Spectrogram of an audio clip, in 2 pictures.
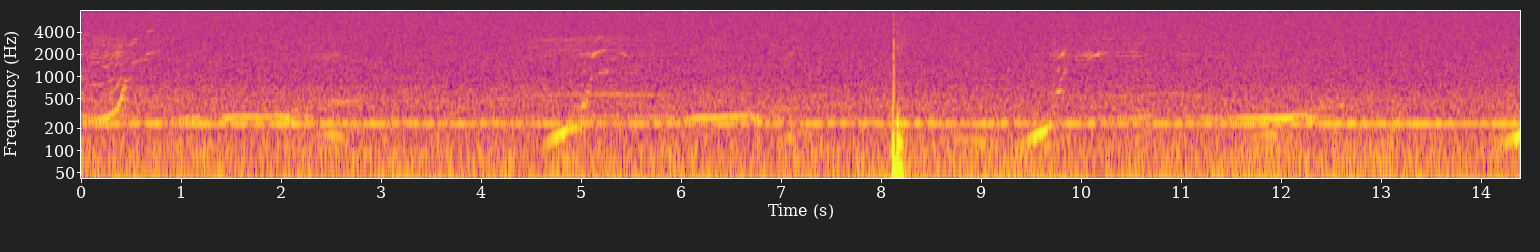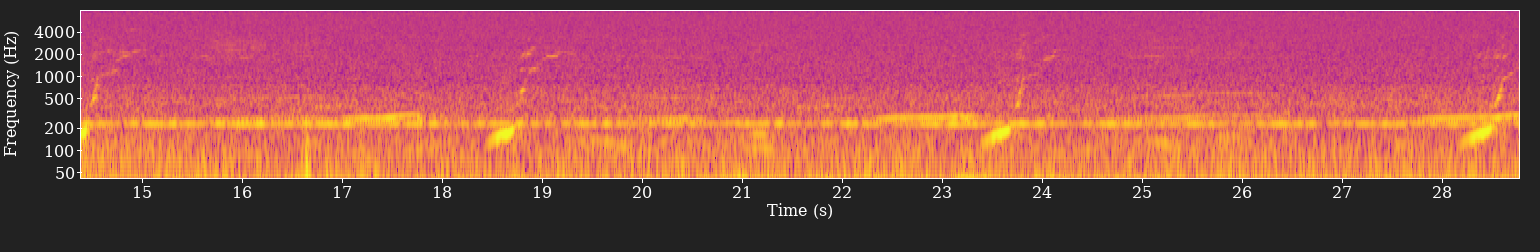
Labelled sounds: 4.5	5.3	humpback whale, 1.8 to 3.2 kHz
9.7	10.3	humpback whale, 1.8 to 2.3 kHz
14.5	15.1	humpback whale, 0.90 to 2.4 kHz

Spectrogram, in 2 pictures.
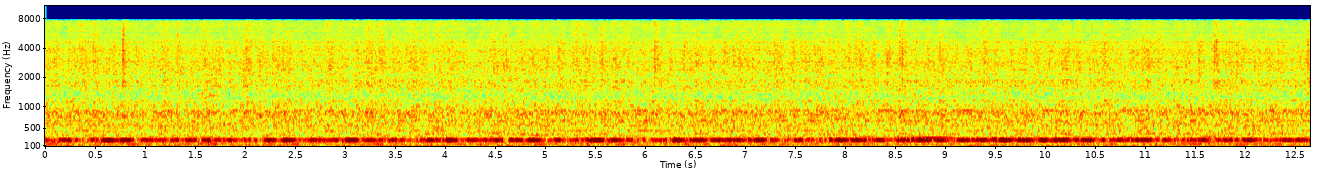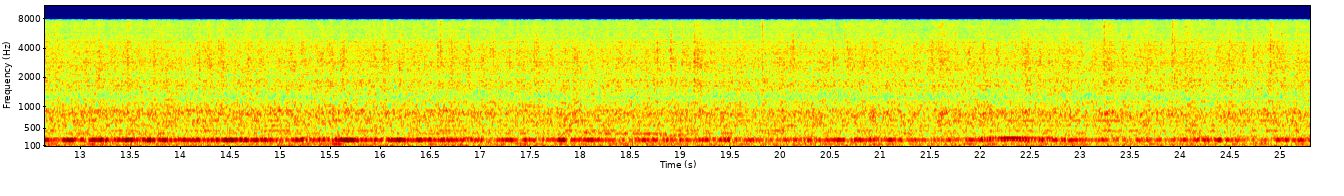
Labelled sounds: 8.3	9.2	humpback whale, 0.20 to 0.36 kHz
17.4	19.7	humpback whale, 0.19 to 0.68 kHz
21.7	22.9	humpback whale, 0.22 to 0.36 kHz

